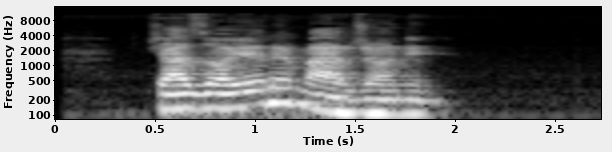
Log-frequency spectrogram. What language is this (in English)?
Persian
